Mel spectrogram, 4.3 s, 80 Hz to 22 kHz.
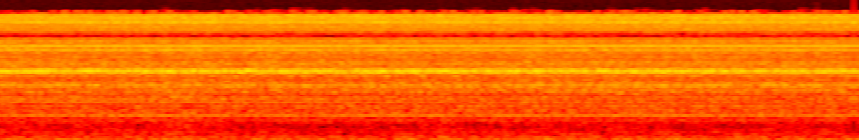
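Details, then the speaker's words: JVC GR-DVM90 MiniDV camcorder, on fast forward: even hiss and faint whir with no clicks or catches, unlike the click of death of later JVCs; the transport works perfectly. "then that's the fast forward. And you can hear no clicking, no nothing, unlike the later JVCs, which pretty much all have what I call the click of death, or the transport just stops working completely."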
